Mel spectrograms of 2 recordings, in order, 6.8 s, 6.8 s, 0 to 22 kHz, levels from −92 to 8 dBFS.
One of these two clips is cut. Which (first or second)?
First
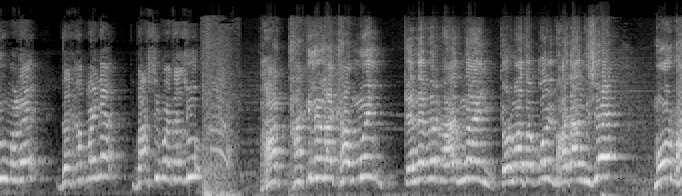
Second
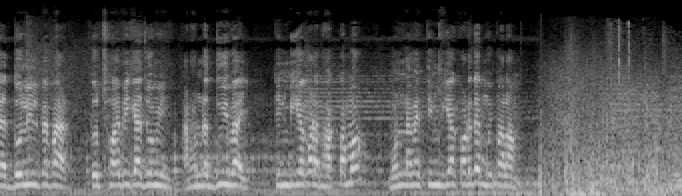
first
